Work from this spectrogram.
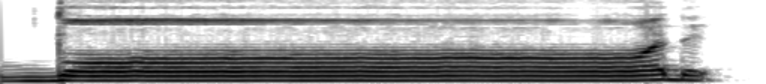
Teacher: আমরা অনেকেই ضاد হরফকে দালের উচ্চারণ করে থাকি, দাল হরফকে পাতলা করে উচ্চারণ করতে হয়, আর এই ضاد হরফকে মোটা করে উচ্চারণ করতে হয়।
